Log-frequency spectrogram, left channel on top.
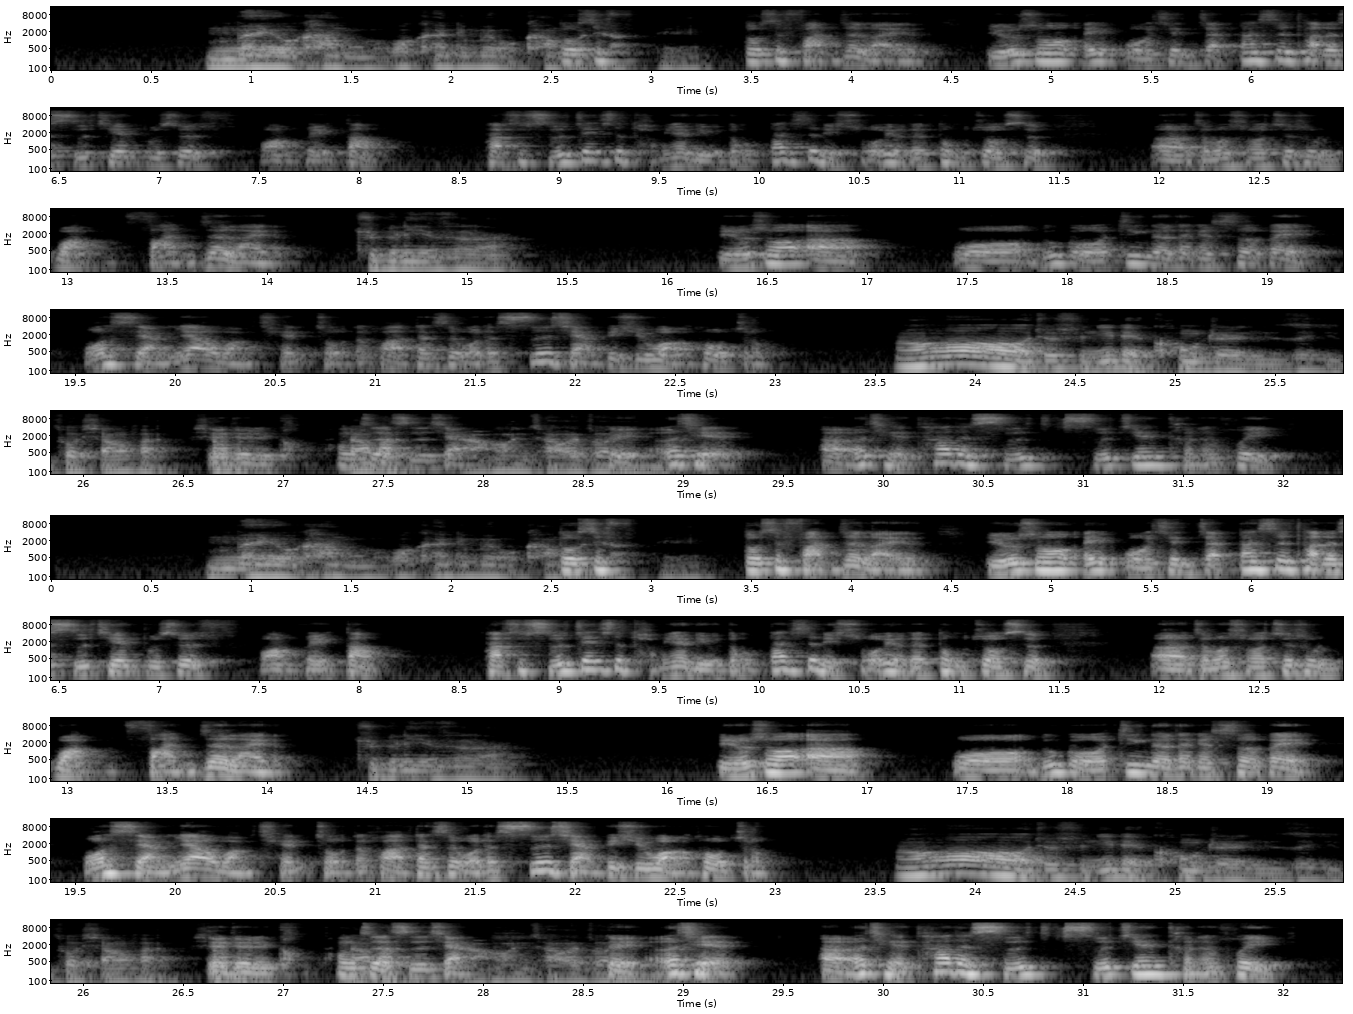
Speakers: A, on the left (about 25°); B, on the right (about 75°).
A: 没有看过，我肯定没有看过这样的电影。
B: 都是都是反着来的。比如说，哎，我现在，但是它的时间不是往回倒，它是时间是同样流动，但是你所有的动作是，呃，怎么说，就是往反着来的。
A: 举个例子呢，
B: 比如说，呃，我如果我进了那个设备，我想要往前走的话，但是我的思想必须往后走。
A: 哦，就是你得控制你自己做相反、相反、
B: 对对对，控控制的思想，
A: 相反的然后你才会做那个
B: 对，而且呃，而且他的时时间可能会，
